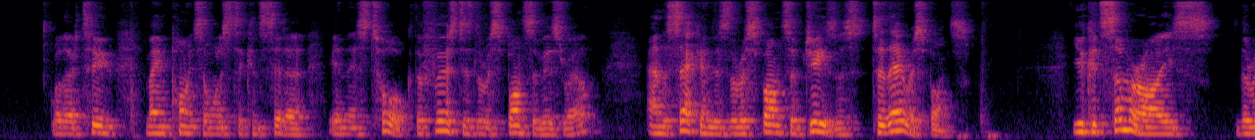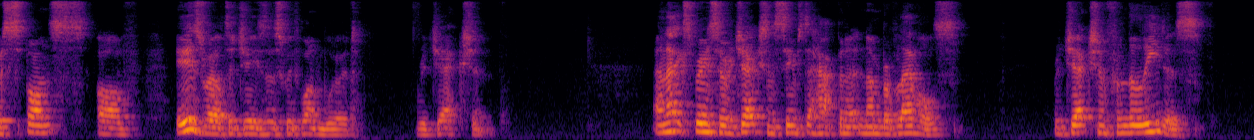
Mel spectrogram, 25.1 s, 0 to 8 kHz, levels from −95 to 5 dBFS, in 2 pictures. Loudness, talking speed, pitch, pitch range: -30 LUFS, 150 wpm, 140 Hz, 125-160 Hz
